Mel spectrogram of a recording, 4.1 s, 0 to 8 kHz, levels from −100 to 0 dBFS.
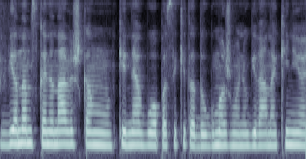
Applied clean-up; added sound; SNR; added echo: none; none; none; none.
